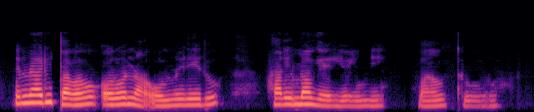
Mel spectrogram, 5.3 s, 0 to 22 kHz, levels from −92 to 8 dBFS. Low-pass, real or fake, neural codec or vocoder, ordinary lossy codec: none; fake; codec, 16 kHz, 1 kbps, FreqCodec, larger model; none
